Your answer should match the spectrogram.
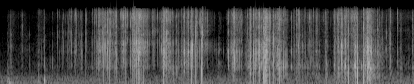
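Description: Foil wrapper of an Upper Deck hockey card pack being torn open and crinkled by hand, in three bursts of rustling from about a second in until shortly before the end.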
